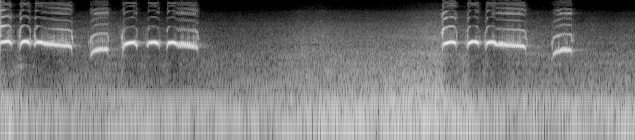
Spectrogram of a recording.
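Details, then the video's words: Young orange-headed thrush singing to coax other birds into song: clear whistled phrases of level notes ending in a long down-slurred whistle, plus a lower separate note, repeated twice with a quiet gap between. "ANIS MERAH Muda Gacor Untuk Pemancing Burung Berani Berkicau"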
